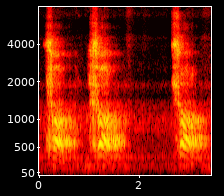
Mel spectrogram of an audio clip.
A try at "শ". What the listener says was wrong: এটা দন্ত স্বয়ের উচ্চারণ হয়ে যাচ্ছে।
